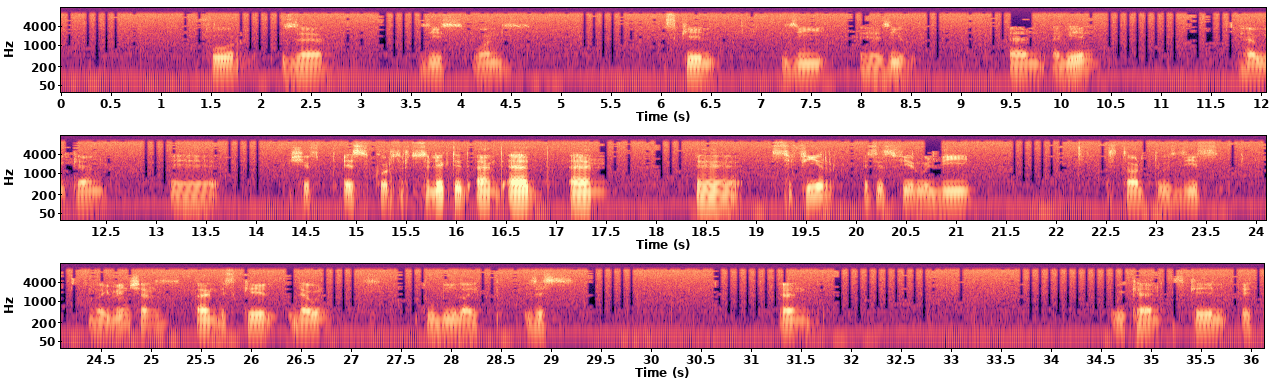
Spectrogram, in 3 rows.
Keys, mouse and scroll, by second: 0.7 b, 1.4 z, 1.7 a, 2.5 b, 3.4 middle click, 4.3-6.3 drag, 5.5 middle click, 6.1 s, 7.6 Tab, 8.3 z, 10.6 Tab, 14.1 shift+s, 15.7 Tab, 16.1 shift+a, 19.1 F6, 26.1 s, 28.6-30.6 middle drag, 30.6-32.4 drag, 32.4-33.9 middle drag, 33.9-35.7 drag, 35.7-36.1 middle drag, 35.7 s.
